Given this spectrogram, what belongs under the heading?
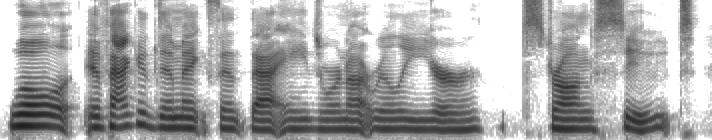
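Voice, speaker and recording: A woman's voice: low voice, steady tone, slow pace, clean tone, dry recording, studio quality. A woman hosting a podcast, reading a scripted introduction and interviewing a guest with short, attentive affirmations. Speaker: podcast host.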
